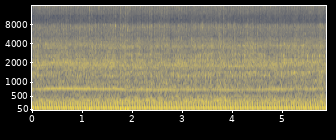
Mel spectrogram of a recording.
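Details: 1972 Wheel Horse Raider 12 lawn tractor, revived after 15 years in a shed, idling in a basement: a small single putters evenly about three times a second without stumbling. It formerly died when idled down; it now idles healthy.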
